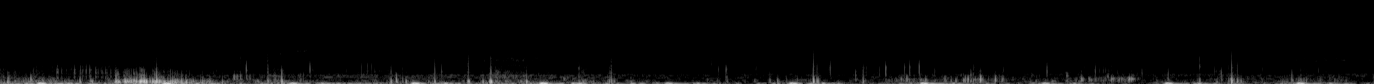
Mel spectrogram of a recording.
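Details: Stomach growling (borborygmi), hunger sounds from an ASMR recording: low gurgling rumbles and bubbling from the belly, coming and going irregularly.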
